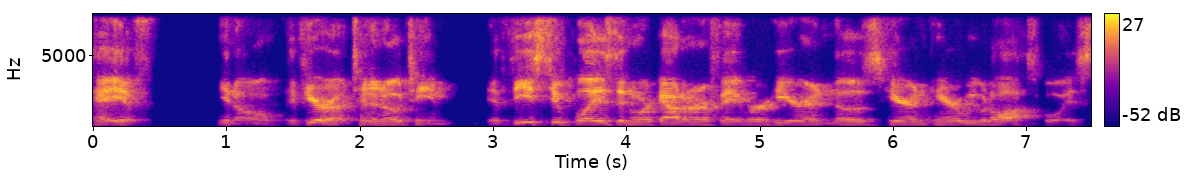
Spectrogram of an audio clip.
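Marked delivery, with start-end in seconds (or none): none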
